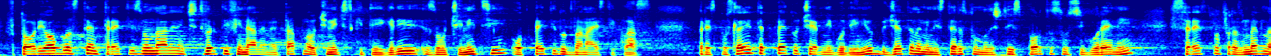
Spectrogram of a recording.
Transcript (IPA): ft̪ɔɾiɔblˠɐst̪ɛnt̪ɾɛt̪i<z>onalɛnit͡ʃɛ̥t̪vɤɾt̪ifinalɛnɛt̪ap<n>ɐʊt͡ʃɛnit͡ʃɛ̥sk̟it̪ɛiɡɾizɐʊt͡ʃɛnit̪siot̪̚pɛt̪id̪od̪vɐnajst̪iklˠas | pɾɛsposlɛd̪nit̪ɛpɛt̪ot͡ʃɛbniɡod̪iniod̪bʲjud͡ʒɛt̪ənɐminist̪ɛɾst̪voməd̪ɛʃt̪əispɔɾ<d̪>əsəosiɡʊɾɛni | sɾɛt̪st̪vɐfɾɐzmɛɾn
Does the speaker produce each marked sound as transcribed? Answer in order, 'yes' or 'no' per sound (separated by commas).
yes, yes, no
